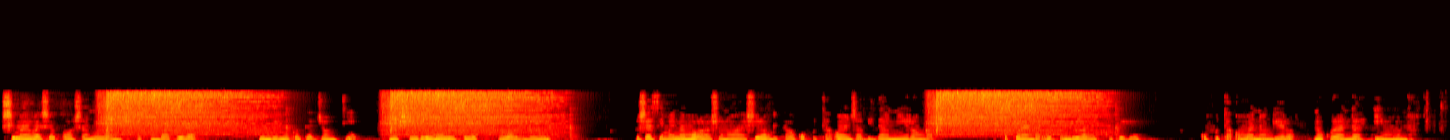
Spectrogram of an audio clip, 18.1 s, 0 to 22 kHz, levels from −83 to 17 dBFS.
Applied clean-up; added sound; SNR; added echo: classical method WPE with log-MMSE.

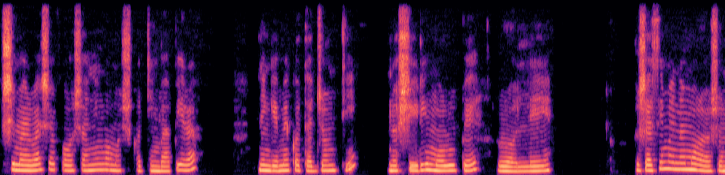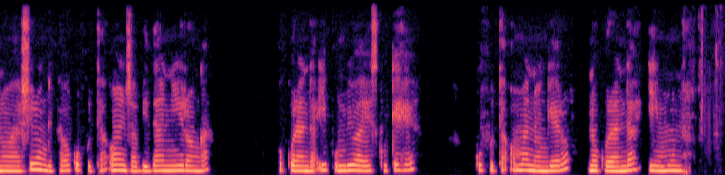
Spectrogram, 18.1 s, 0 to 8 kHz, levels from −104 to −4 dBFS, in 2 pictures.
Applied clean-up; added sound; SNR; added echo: none; none; none; none.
